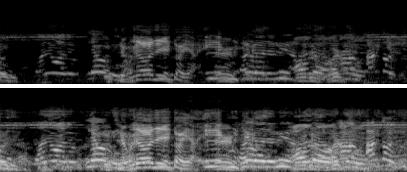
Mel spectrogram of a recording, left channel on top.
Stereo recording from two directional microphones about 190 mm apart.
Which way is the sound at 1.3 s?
25° right (ahead or behind).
